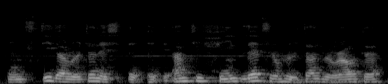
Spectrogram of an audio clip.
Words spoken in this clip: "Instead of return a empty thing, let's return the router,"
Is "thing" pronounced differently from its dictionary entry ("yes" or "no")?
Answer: yes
